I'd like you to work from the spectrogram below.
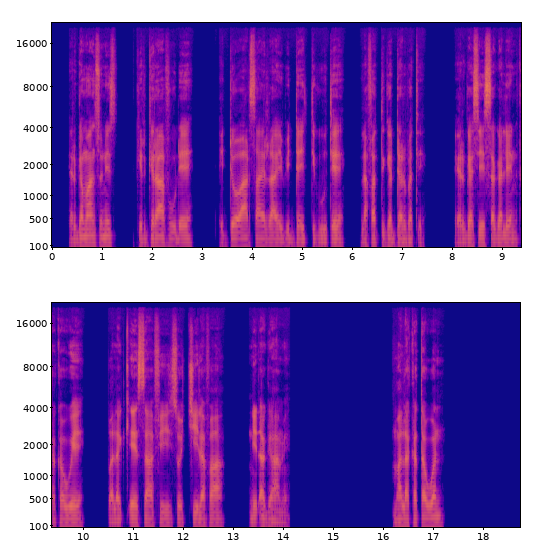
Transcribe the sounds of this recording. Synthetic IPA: ʔɛɾɡɐmaːnsʊnɪs | ɡ̥ɪɾɡɪɾaːfuːᶑe̞ː | ɪd̪ːo̞ːaːɾsaːɪrːaːɪbɪd̪ːɐɪt̪ːɪɡuːt̪e̞ː | lɐfɐt̪ːɪɡɐd̪ːɐɾbɐt̪ɛ̰ | ʔɛ̰ɾɡɐsiːsɐɡɐle̞ːŋkɐkɐwːe̞ː | b̥ɐlɐkʼːe̞ːsːaːfɪsɔt͡ʃːiːlɐfaː | nɪᶑɐɡaːmɛ | mɐlɐkɐt̪ɐwːɐn

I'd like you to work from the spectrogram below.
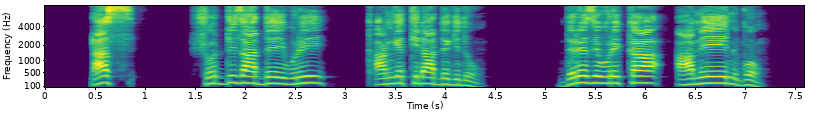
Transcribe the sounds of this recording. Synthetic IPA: ᶑɐs | ʃɔd̪ːɪzaːd̪ːɛjwʊɾɪ | kʼɐŋɡɛt̪ːɪd̪aːd̪ːɛɡɪd̪o̰ | d̪ɛɾɛzɪwʊɾɪkːɐameːnɡɔ

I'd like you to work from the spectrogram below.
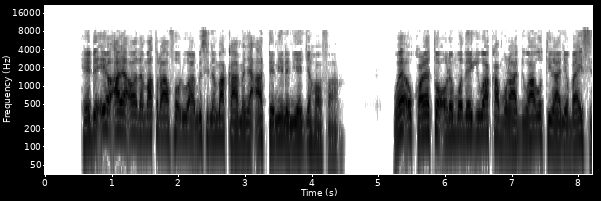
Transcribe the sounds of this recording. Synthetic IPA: hendeʔeɔʔaɾeaɔðɛmatoɾafoɾuwamisinemakaːmɛɲa̰ʔatenienenied͡ʒɛɦɔva̰ | wɛokɔɾɛtwɔoɾemoðeɣiwakamoɾaɡiwaɣotiɾaɲombajais

